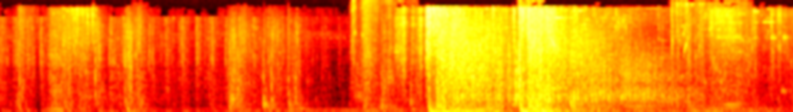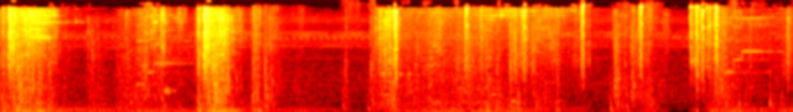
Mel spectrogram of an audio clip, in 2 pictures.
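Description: Wooden walls clatter as they are built.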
